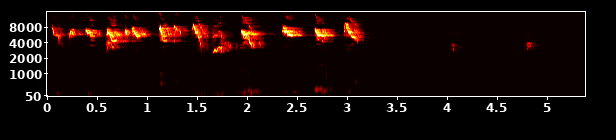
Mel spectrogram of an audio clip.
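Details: A young European goldfinch, recorded in 2020, gives a rapid run of thin, high twittering chirps for about three seconds, then two faint single notes; faint low rumbling underneath.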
